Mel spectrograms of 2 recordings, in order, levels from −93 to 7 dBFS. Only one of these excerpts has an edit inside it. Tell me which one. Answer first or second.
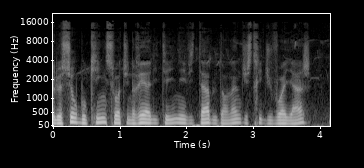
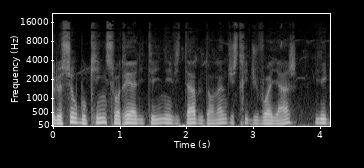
second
